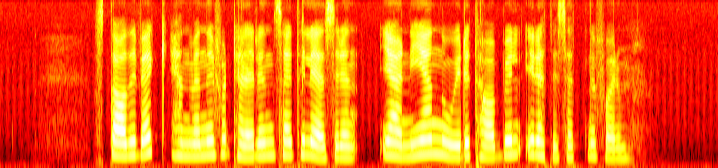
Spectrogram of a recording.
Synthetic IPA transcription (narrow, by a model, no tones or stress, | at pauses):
st̪ɑːd̪ɪʋɛkhɛnʋɛnəɾfɔʈʰɛlːəɾənsæɪt̪ʰɪlːeːsəɾən | jʔæːɳəɪjɛnnuːəɪɾɪt̪ʰɑːbəlʔḭːɾɛt̪əsɛt̪n̩əfɔɾm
